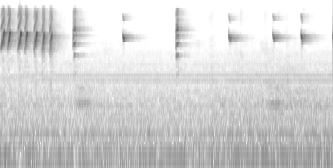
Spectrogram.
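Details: Cucak kinoi song, described as strong enough for training other songbirds and for therapy: a fast burst of sharp high chirps, then single thin downslurred whistles spaced about half a second apart.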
